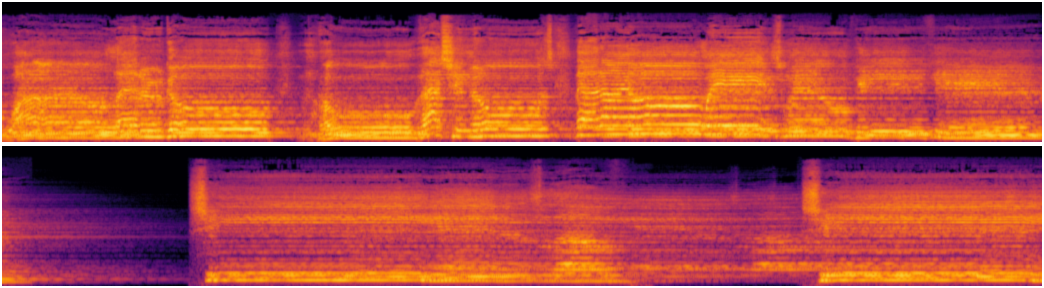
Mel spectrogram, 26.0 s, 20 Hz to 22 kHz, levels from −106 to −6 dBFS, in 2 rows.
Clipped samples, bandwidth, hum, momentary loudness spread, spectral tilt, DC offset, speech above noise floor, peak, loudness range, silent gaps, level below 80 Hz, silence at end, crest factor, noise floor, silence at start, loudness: under 0.1%; 15.5 kHz; none; 16 LU; -4 dB/octave; under 0.1%; 47 dB; -2 dBFS; 11 LU; none; -60 dBFS; 0 s; 16 dB; -62 dBFS; 0 s; -16 LUFS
